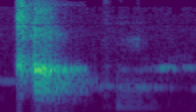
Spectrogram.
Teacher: तो इसमें महाप्राण है ना, बल अधिक लग रहा है ना। प्राण से यदि प्राण के बल को देखोगे तो बल अधिक है ना, तो इसीलिए इसको महाप्राण का या घोष बनता ऐसा कहा।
